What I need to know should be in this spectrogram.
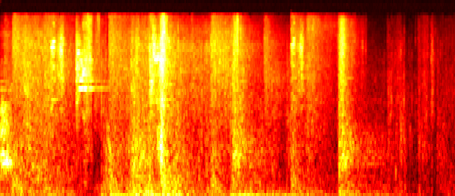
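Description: Swords clash and strike repeatedly.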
